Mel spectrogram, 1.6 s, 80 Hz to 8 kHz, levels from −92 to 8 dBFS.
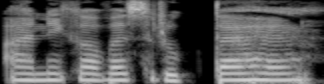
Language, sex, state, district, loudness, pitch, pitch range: Hindi, female, Uttar Pradesh, Gorakhpur, -16 LUFS, 225 Hz, 225-230 Hz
